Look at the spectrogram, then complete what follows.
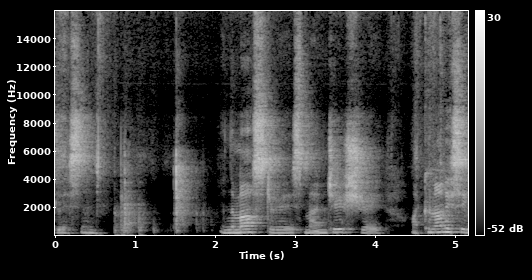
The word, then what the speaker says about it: Manjushri: So the message from Manjushri is pronounced Manjushri.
